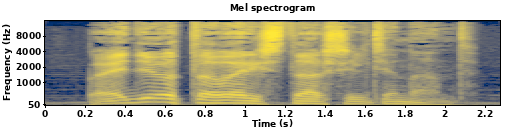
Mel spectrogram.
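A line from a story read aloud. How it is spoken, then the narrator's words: Deep bass voice. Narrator (Russian): пробасил Семенович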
